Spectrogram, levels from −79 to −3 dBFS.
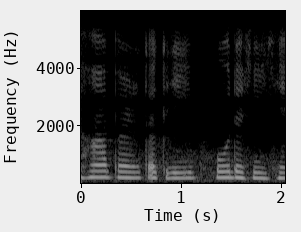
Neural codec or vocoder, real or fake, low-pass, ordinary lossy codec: none; real; 5.4 kHz; none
